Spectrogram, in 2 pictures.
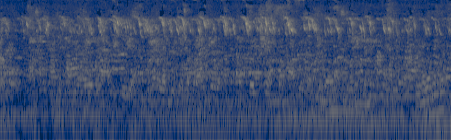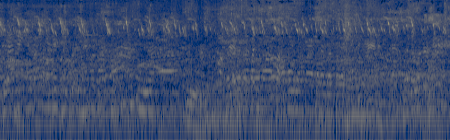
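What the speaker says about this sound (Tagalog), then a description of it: "Puro ibon pala to." Chickens and other birds call over a busy outdoor din, with repeated clucks and chirps scattered across the scene and a steady background murmur beneath.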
